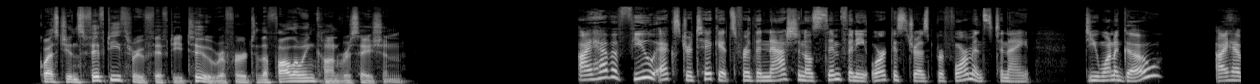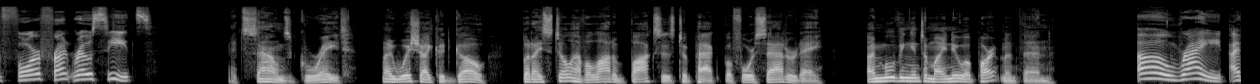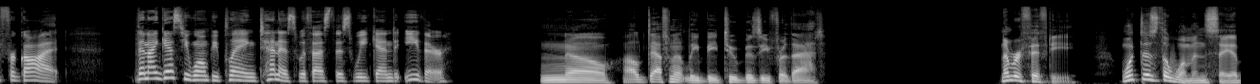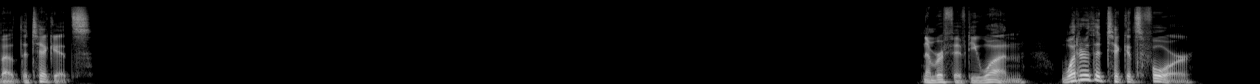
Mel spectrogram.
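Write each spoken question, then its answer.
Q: about the tickets?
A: She has four front row seats

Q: What are the tickets for?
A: The National Symphony Orchestra's performance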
